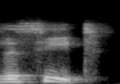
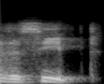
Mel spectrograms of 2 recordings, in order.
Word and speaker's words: receipt: yeah so this is receipt don't say receipt p is silent okay can you pronounce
